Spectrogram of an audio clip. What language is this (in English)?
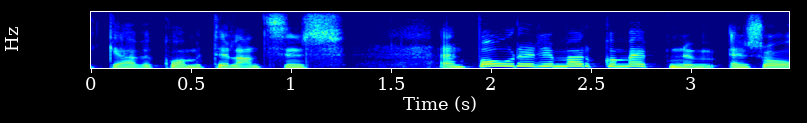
Icelandic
